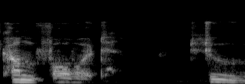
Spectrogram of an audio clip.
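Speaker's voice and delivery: dragon voice hissing out the words. A game narrator voices a dragon speaking to a player: hissing dragon voice. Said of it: "he hisses at you again".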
